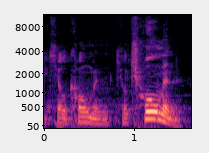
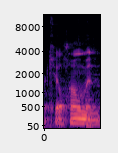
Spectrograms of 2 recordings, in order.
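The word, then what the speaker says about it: Kilchoman: next week right now I'm drinking a kill Coleman um or kill Homan as it's supposed to be said it is pronounced incorrectly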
